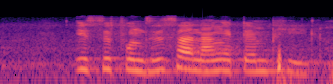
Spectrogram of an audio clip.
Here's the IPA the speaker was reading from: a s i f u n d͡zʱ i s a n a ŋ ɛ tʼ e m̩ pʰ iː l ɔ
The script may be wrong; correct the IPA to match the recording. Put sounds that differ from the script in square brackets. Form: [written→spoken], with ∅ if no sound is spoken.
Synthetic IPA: [a→i] s i f u n d͡zʱ i s a n a ŋ ɛ tʼ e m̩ pʰ iː l ɔ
